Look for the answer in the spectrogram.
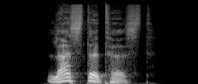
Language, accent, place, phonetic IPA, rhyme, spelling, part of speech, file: German, Germany, Berlin, [ˈlastətəst], -astətəst, lastetest, verb, De-lastetest.ogg
- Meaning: inflection of lasten: 1. second-person singular preterite 2. second-person singular subjunctive II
